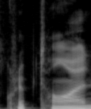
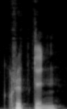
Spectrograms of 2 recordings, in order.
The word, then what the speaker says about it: Krypton: I because we have the official pronunciation of Krypton it is Krypton not Krypton as Marlon Brando was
